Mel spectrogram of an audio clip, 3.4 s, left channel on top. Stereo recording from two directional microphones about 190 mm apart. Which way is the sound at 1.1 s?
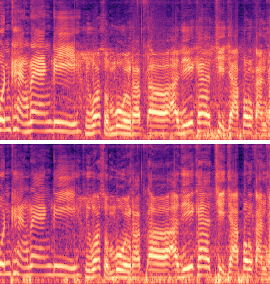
50° right (ahead or behind).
